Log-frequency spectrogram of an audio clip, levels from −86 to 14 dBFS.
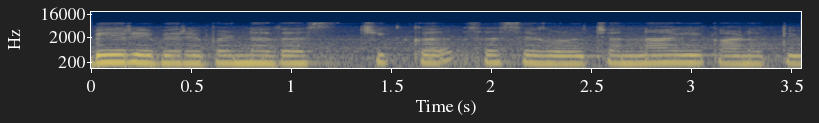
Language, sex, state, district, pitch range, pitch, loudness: Kannada, female, Karnataka, Koppal, 190-200 Hz, 195 Hz, -18 LUFS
